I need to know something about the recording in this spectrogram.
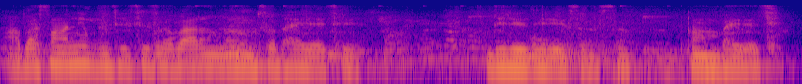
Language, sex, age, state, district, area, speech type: Maithili, female, 30-45, Bihar, Madhepura, rural, spontaneous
